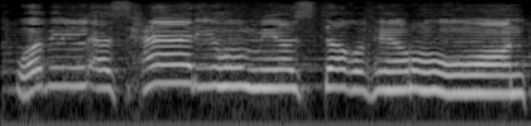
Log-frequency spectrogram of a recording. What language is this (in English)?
Arabic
